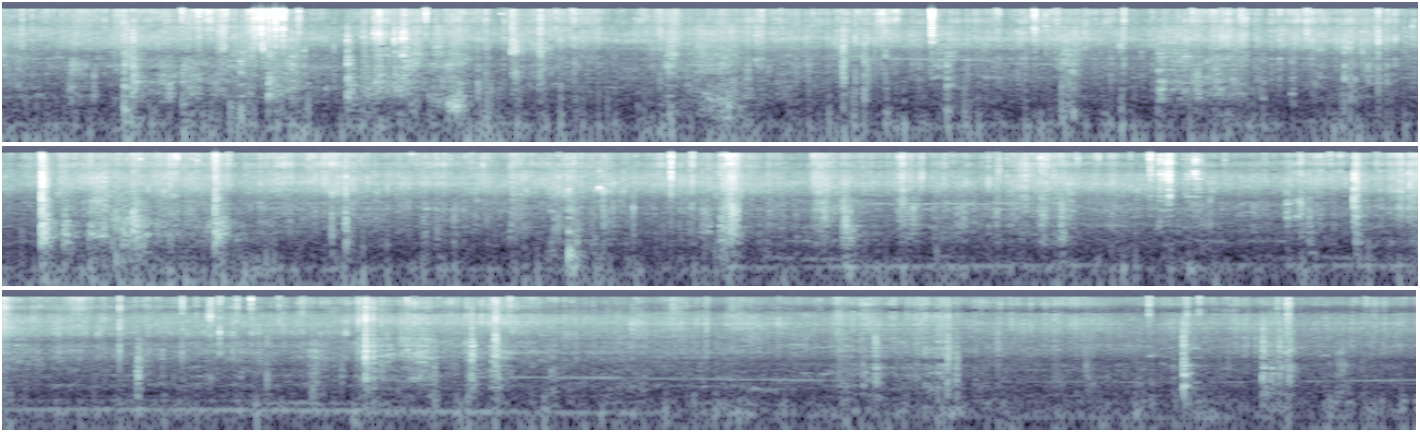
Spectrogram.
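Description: Long metal tongs poking and raking a tray of glowing charcoal with foil-wrapped fish buried in the coals: scattered clicks and scrapes of metal on coals and foil, with faint crackling.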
